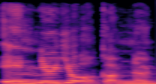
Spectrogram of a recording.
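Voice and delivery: put-on British accent. Attempting a new york line, coming out in a put-on british accent. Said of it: "that's a British one".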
